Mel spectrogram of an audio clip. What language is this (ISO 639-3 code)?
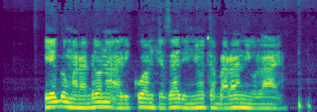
swa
